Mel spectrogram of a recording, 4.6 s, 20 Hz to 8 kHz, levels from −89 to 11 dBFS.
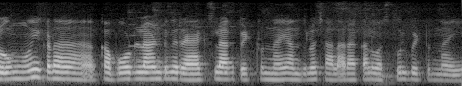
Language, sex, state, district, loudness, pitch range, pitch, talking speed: Telugu, female, Andhra Pradesh, Sri Satya Sai, -17 LUFS, 170-185 Hz, 180 Hz, 155 wpm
